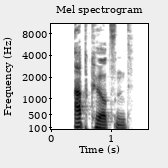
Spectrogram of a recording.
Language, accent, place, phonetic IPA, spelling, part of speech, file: German, Germany, Berlin, [ˈapˌkʏʁt͡sn̩t], abkürzend, verb, De-abkürzend.ogg
- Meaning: present participle of abkürzen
